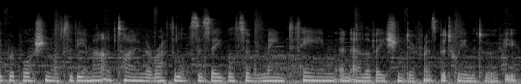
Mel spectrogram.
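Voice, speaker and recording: Music plays in the background as a woman speaks at a very fast pace. Her pitch is fairly low. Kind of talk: gameplay commentary. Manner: casual, conversational.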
